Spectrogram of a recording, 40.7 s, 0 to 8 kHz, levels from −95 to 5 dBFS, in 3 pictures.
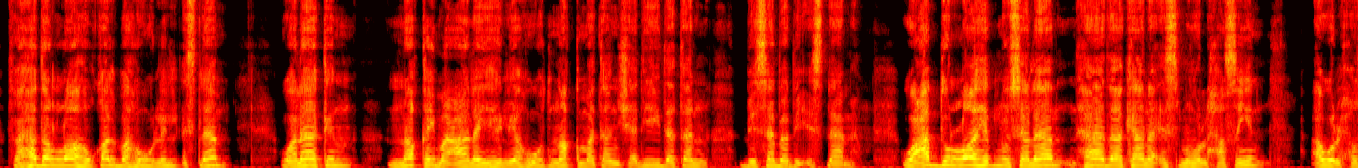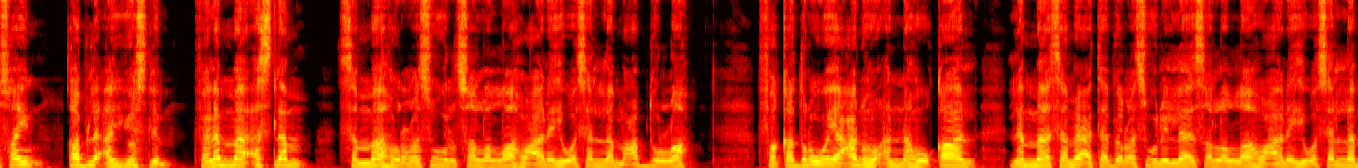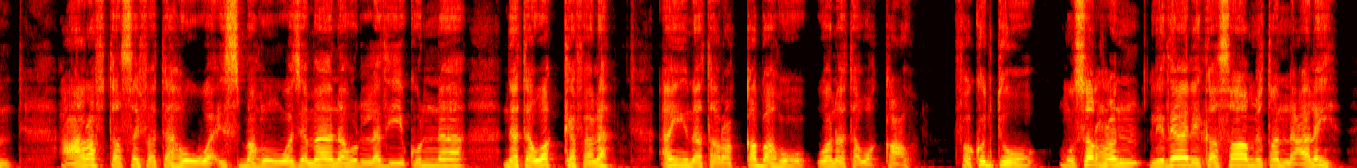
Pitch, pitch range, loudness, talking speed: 150 Hz, 140-165 Hz, -25 LUFS, 95 wpm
